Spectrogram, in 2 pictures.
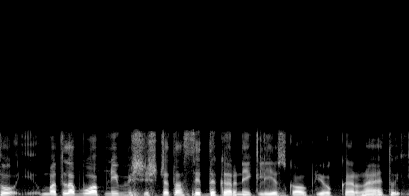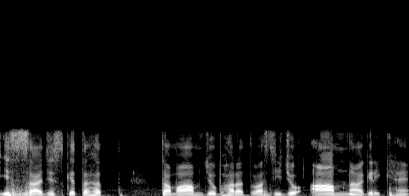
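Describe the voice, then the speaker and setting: A man with a Gujarati accent, fairly high-pitched, with very wide pitch swings. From India, Anuppur, Madhya Pradesh. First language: Gujarati (speaking Hindi). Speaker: poet. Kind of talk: interview.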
